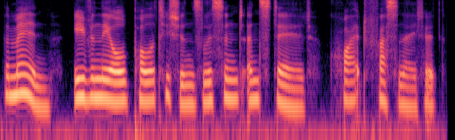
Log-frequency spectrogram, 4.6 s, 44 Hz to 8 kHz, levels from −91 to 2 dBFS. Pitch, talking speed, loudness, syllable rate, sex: 190 Hz, 130 wpm, -17 LUFS, 5.4 syllables/s, female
